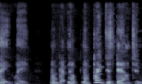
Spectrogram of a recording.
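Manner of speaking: very soft, hushed, halting stop-start speech. Retelling how dad reacted to a story, imitating dad's way of talking. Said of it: "my dad talked like this".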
